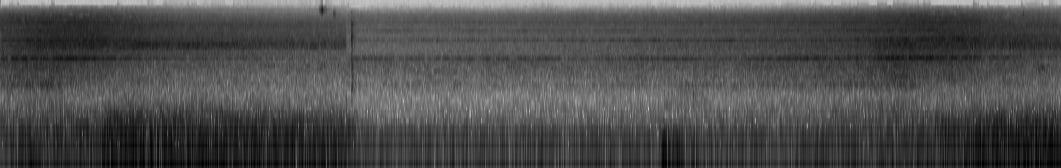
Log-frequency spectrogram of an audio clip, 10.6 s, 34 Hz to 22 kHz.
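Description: Steady roar of a CFM56 jet engine on an Airbus A319 in flight, from a flight simulator soundpack, with a constant whine and broadband rush that dips briefly and then builds again, with no one talking.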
